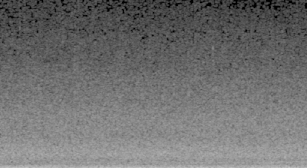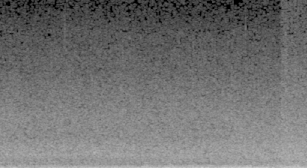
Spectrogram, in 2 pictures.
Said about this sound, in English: I got to pull myself together with the rain for a second. It's raining.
